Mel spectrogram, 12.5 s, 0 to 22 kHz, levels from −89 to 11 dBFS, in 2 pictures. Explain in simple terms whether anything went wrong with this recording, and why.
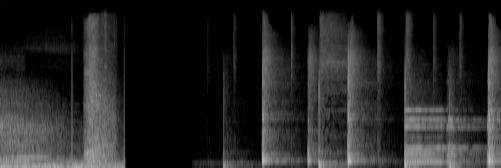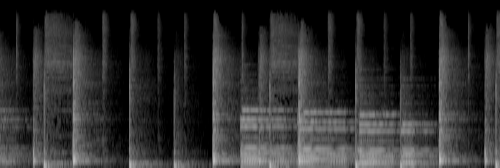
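Nothing went wrong; no faults can be heard.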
